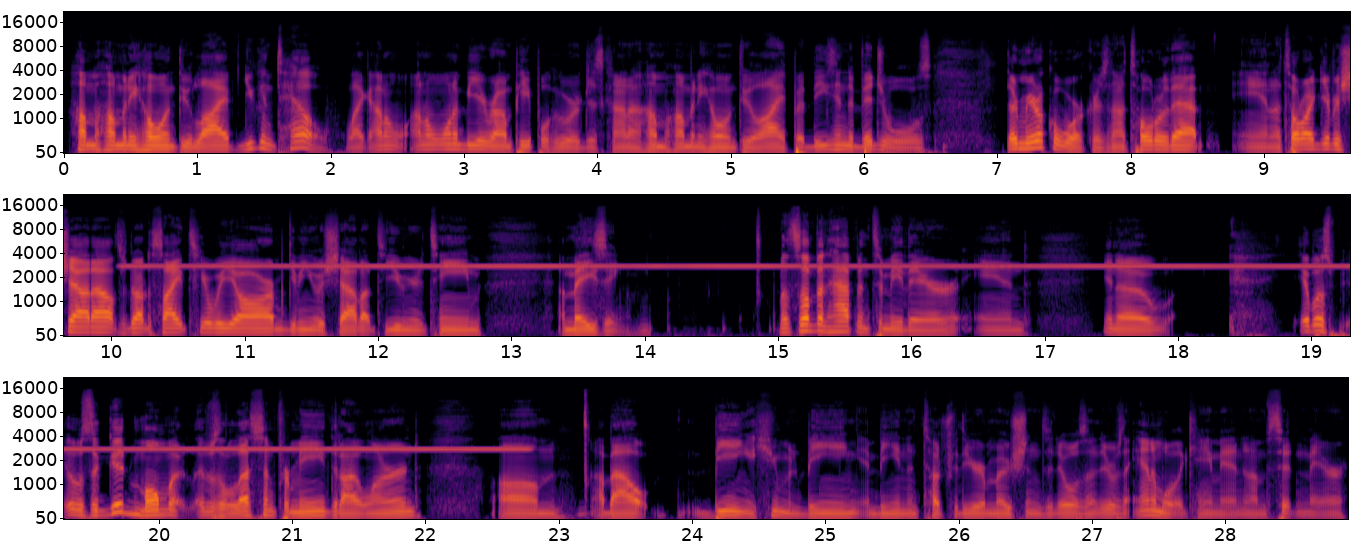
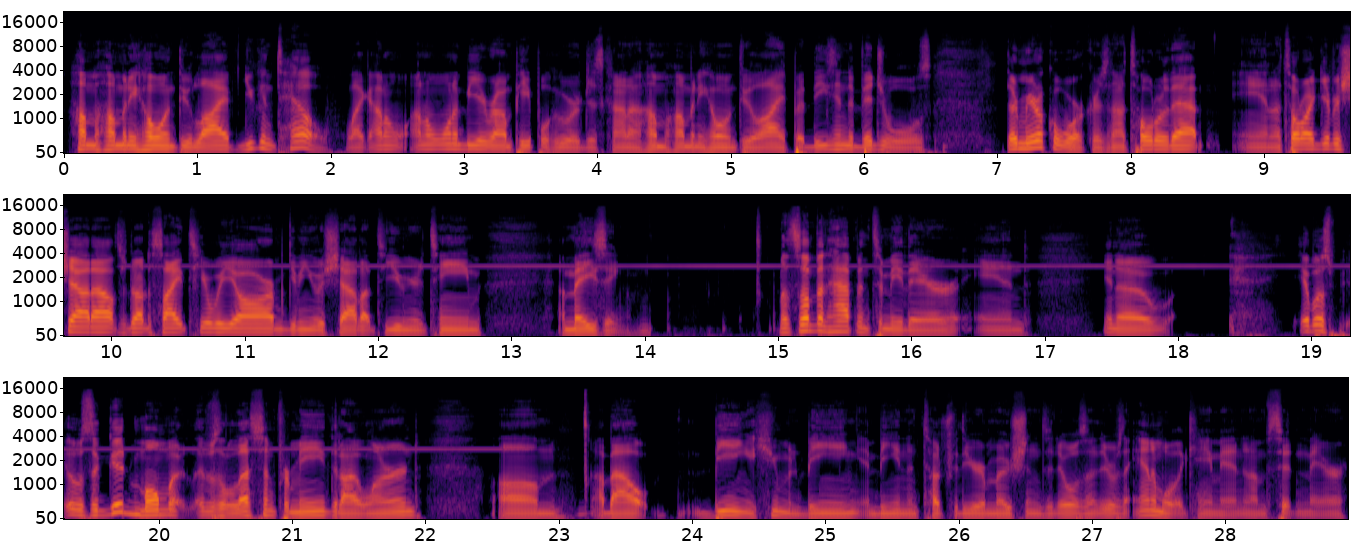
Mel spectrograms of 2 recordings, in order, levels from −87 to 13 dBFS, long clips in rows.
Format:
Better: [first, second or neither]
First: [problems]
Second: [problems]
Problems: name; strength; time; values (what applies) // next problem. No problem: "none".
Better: second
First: high-pitched whine; loud; from 10 to 23 s; 2.5 kHz, 5 dB below the speech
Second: high-pitched whine; faint; from 10 to 23 s; 2.5 kHz, 25 dB below the speech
